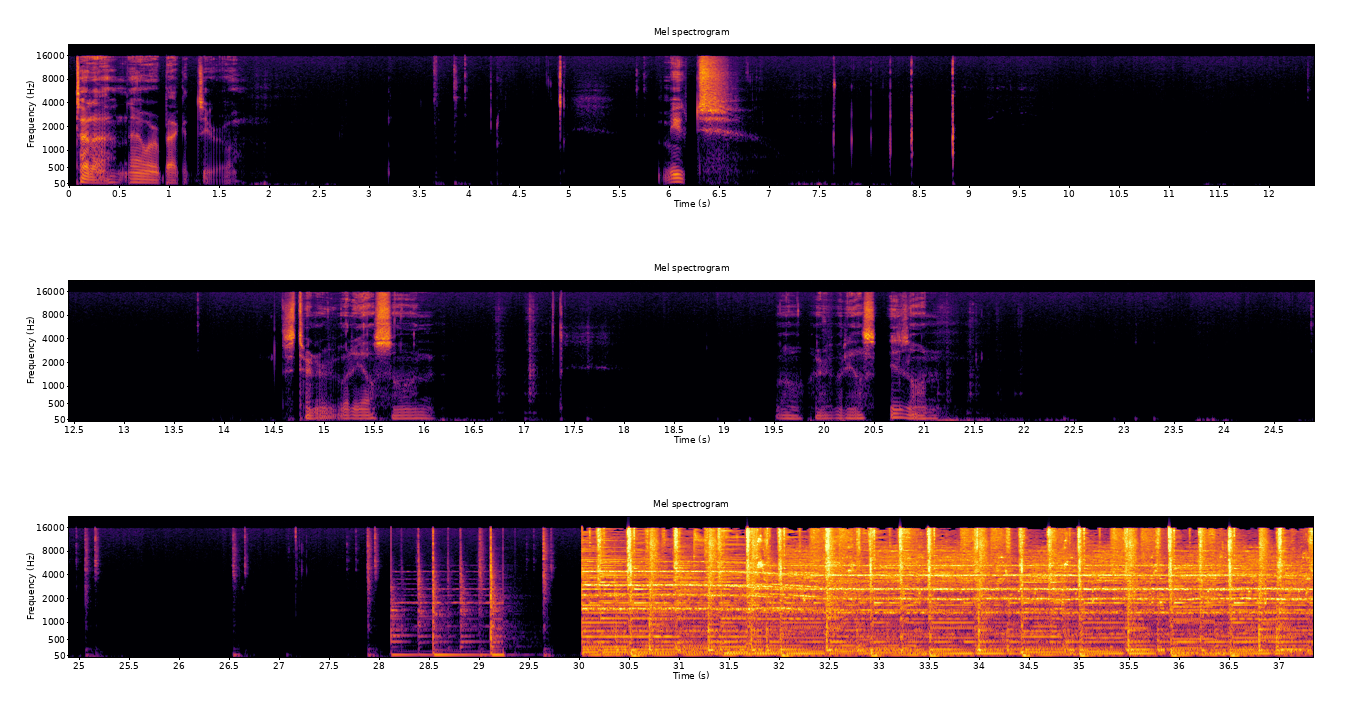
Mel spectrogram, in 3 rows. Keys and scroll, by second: 14.6 super+=, 25.0 space, 26.5 space, 27.9 space, 33.5 super+=.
